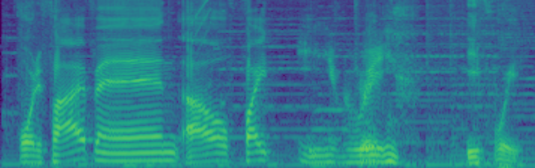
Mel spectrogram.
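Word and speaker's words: イーブイ: Ifui. Yep. Oh, That's how it's actually, pronounced in Japanese.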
